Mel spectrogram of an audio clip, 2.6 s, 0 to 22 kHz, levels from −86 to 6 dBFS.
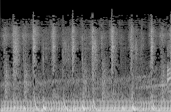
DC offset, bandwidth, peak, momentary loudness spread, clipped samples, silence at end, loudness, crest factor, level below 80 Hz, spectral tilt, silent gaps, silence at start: under 0.1%; 14 kHz; 0 dBFS; 1 LU; under 0.1%; 0 s; -14 LUFS; 12 dB; -20 dBFS; -4.5 dB/octave; none; 0 s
